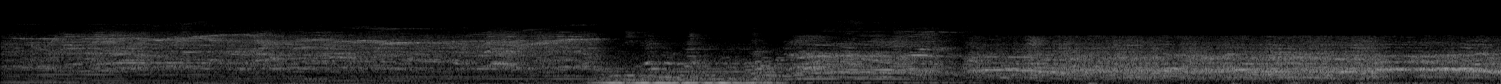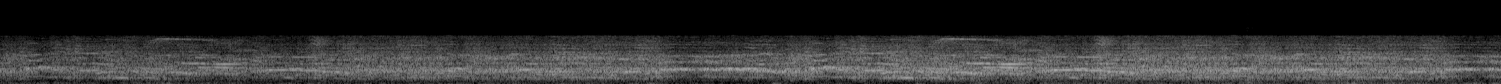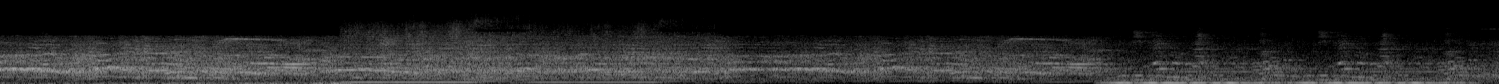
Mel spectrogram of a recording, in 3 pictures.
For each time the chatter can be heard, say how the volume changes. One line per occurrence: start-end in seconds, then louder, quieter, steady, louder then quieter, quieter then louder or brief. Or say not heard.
0.0-44.9 louder then quieter.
